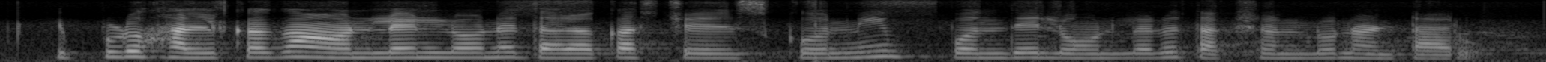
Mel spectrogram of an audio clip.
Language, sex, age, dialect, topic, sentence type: Telugu, female, 18-24, Telangana, banking, statement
